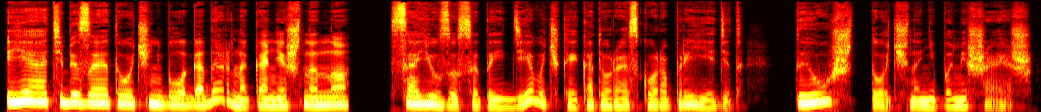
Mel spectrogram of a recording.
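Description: A woman reading an audiobook, voicing a domineering, controlling middle-aged mother who talks loud and imperious. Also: fairly low pitch, expressive, moderate pace, no echo, clean studio sound, lightly acted.

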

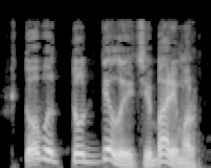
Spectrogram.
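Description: A man's voice: fairly high pitch, huge pitch swings, moderate pace, creaky, dark tone, slightly rough, no room sound, voice pushed up, full character voice. A man reading an audiobook voices a stern young baronet who speaks commandingly. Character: stern young male baronet, demanding answers.

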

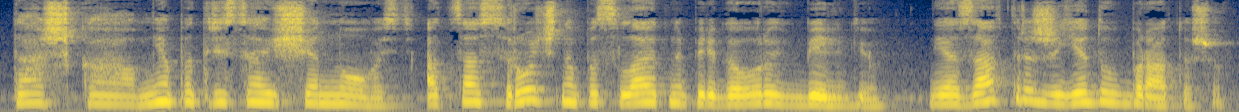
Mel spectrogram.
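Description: A woman voicing an excited teenage boy who talks briskly on the phone in an audiobook. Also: lowish voice, natural voice.

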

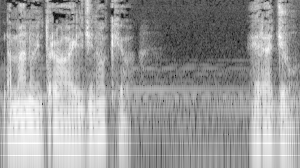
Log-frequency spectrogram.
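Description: A man reading a novel aloud as an audiobook, in a measured, slow and grave dramatic narration. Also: extremely low pitch, mellow, slight background noise. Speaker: audiobook reader.

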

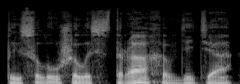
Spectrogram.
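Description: A man voicing a great noble male lion in an audiobook, speaking slowly and gravely in a deep, low voice. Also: fairly even intonation, a little mellow, no echo, studio quality, exaggerated voice. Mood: gentle, grave. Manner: slow, grave, measured. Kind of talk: audiobook character voice.

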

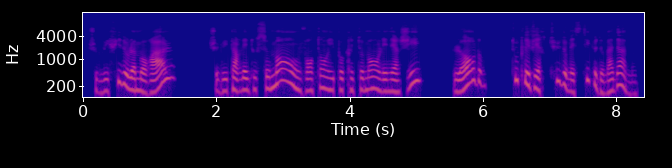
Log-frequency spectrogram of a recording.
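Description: A woman narrating a novel in the first person as an audiobook reader, with a measured, expressive reading. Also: deep voice, no echo, muffled recording.

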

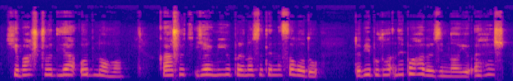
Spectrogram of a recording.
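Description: A woman's voice: on the high side, fairly even intonation, fairly quick, lightly acted. A woman reading an audiobook, voicing a bitter, wounded young woman who speaks with sarcasm.

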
